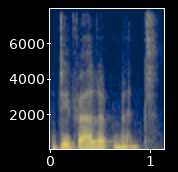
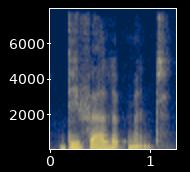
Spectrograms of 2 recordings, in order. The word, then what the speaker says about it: development: second syllable develop but when it becomes a noun it changes to development development and the stress is changes slightly yeah development okay there are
